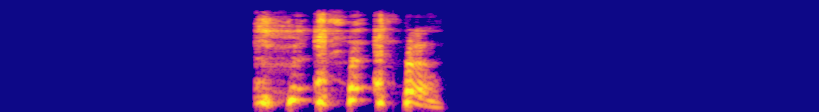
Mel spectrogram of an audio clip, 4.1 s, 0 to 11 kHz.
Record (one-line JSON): {"three_cough_length": "4.1 s", "three_cough_amplitude": 31496, "three_cough_signal_mean_std_ratio": 0.23, "survey_phase": "beta (2021-08-13 to 2022-03-07)", "age": "18-44", "gender": "Female", "wearing_mask": "No", "symptom_none": true, "smoker_status": "Ex-smoker", "respiratory_condition_asthma": false, "respiratory_condition_other": false, "recruitment_source": "REACT", "submission_delay": "-14 days", "covid_test_result": "Negative", "covid_test_method": "RT-qPCR", "influenza_a_test_result": "Unknown/Void", "influenza_b_test_result": "Unknown/Void"}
